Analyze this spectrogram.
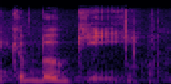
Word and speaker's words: Kabuki: Everybody say Kabuki. It's spelled K-A-B-U-K-I. K-A-B-U-K-I. However, again, only men, because of the rules of their culture, were allowed to participate.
